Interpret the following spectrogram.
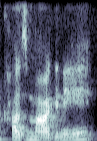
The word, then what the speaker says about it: Cosmogony: have uh lucy ives whose new story collection cosmogony have i pronounced that correctly lucy i know there was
